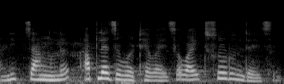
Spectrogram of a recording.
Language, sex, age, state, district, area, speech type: Marathi, female, 45-60, Maharashtra, Osmanabad, rural, spontaneous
